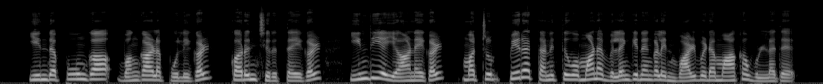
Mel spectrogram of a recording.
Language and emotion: Tamil, neutral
